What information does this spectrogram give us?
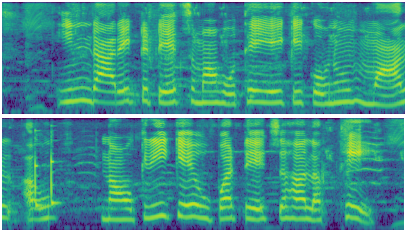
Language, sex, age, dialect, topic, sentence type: Chhattisgarhi, female, 18-24, Central, banking, statement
